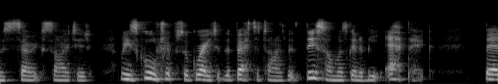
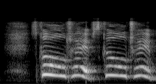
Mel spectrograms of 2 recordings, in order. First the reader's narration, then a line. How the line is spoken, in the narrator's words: yelled Ben, running round his room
